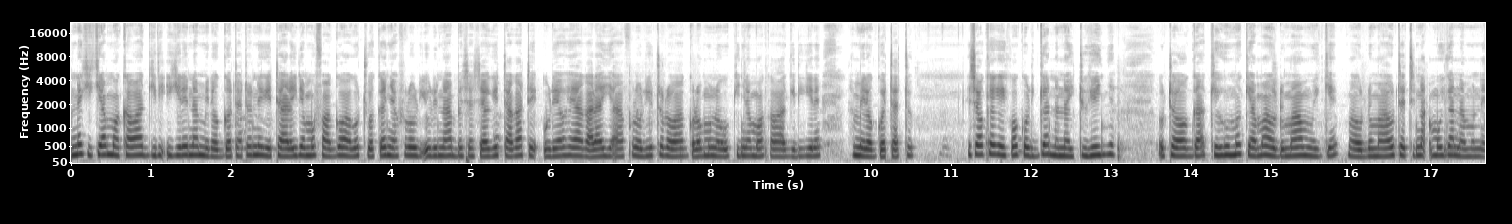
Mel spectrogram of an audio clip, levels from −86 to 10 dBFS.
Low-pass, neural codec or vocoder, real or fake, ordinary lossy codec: none; none; real; none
